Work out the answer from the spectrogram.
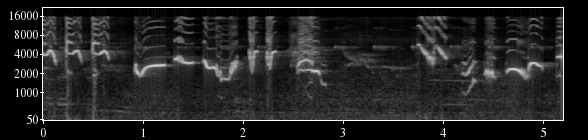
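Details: Provoking song of a kacer poci Oriental magpie-robin: rapid chips and looping whistled slurs in a busy burst, a short pause, then more curling whistles and scratchy notes.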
